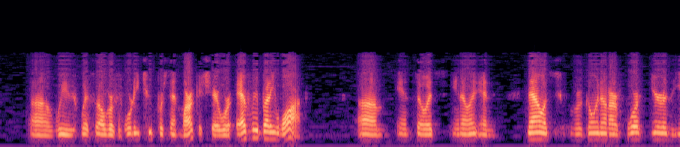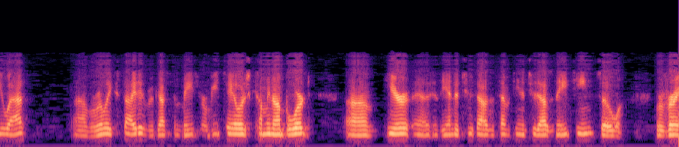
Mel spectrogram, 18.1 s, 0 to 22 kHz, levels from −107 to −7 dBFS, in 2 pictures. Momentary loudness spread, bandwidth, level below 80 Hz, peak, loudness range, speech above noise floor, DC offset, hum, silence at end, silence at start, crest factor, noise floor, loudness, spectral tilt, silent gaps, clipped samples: 12 LU; 6 kHz; -76 dBFS; -4 dBFS; 4 LU; 48 dB; under 0.1%; none; 0 s; 0.4 s; 22 dB; -73 dBFS; -25 LUFS; -2.5 dB/octave; none; under 0.1%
